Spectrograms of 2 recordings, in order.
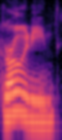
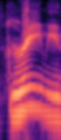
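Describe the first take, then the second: First: The first syllable sounds like 'groan'. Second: The first syllable sounds like 'grain'. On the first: The speaker calls it wrong. "I read it as groaning" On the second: The speaker calls it right. "graining is the way it's uh, enunciated"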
